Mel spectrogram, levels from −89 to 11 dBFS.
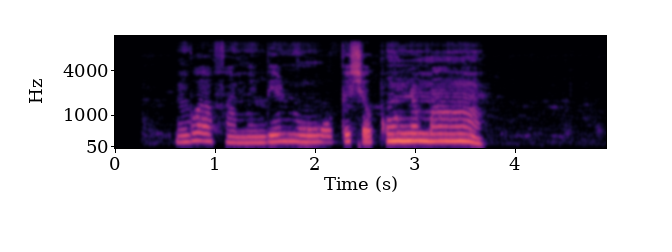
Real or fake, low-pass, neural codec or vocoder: fake; 9.9 kHz; vocoder, 22.05 kHz, 80 mel bands, WaveNeXt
